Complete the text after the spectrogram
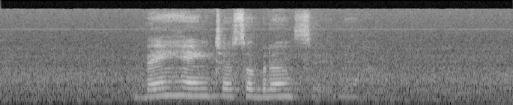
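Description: A young woman speaks briefly and calmly close to the microphone.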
